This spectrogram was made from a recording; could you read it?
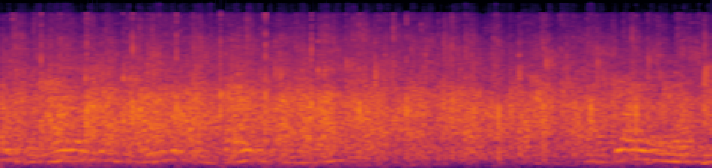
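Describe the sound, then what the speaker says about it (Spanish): Congregation applauding steadily inside a church during a Sunday evening service, a dense, continuous wash of many hands clapping at even loudness throughout, with no gaps. "Estaban aplaudiendo, me parecía."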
